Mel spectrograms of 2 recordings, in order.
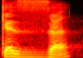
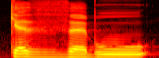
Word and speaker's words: كَذَّبُوا: And often this is, mispronounced with za, the letter za. So it's not kazza, it's kadhabu. This is the correct pronunciation.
